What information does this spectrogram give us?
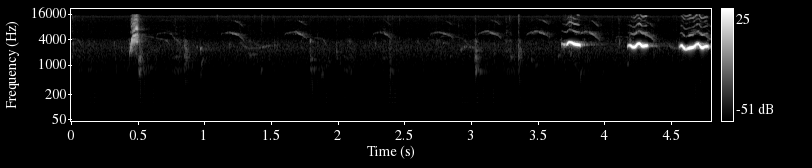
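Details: Bird known locally as the five-coloured bird calling: after a faint tick, three loud wavering whistled notes come in quick succession near the end, each about half a second apart.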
